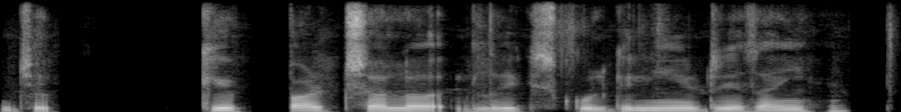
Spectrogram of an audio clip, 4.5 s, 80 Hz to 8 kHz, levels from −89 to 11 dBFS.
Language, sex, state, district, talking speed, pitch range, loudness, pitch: Hindi, male, Uttar Pradesh, Jyotiba Phule Nagar, 135 wpm, 125-130 Hz, -18 LUFS, 130 Hz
